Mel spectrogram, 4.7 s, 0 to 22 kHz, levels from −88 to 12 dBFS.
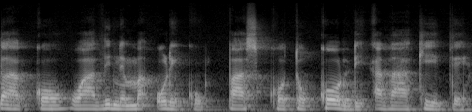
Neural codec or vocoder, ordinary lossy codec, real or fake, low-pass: autoencoder, 48 kHz, 128 numbers a frame, DAC-VAE, trained on Japanese speech; none; fake; 19.8 kHz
